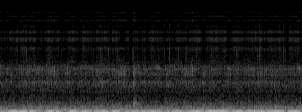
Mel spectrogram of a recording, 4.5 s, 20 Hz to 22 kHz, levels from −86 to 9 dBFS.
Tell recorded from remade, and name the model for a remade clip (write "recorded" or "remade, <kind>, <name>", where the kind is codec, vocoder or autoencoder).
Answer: recorded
